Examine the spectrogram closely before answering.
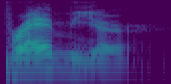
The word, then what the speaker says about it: premiere: so uh like okay it's like might be pronounced Premiere okay I'm sorry I I was saying this would like letter e all right premiere okay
